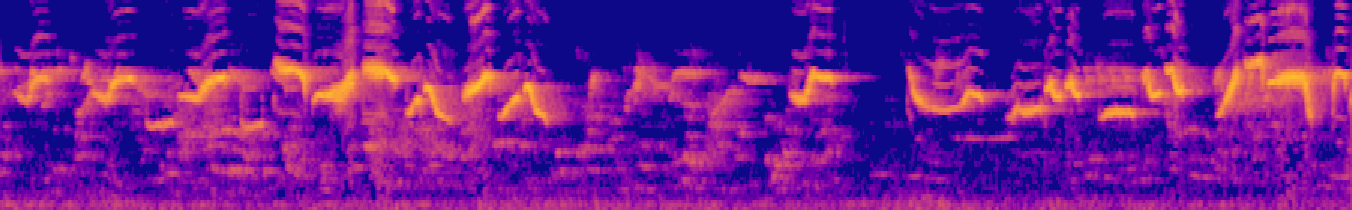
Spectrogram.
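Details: Chinese hwamei kept in a cage, close-up competition singing: dense, varied warbled and whistled phrases tumbling quickly, with a short lull before another energetic burst of looping notes.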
